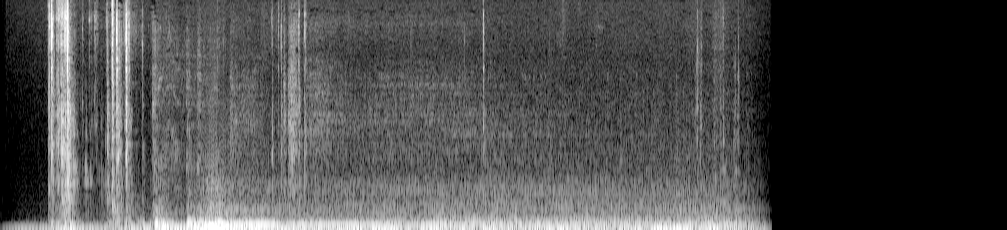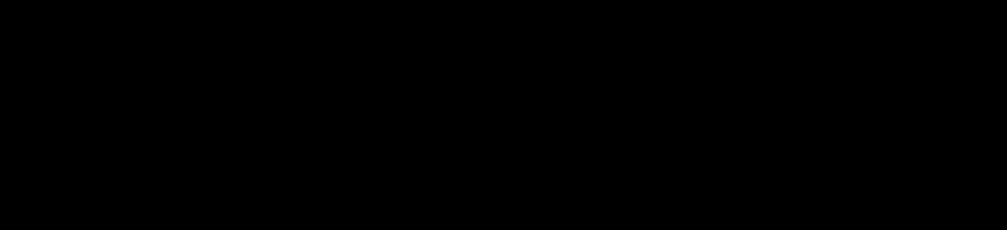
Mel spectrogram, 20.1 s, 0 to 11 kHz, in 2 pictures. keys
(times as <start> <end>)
0.5 1.5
